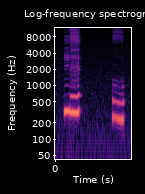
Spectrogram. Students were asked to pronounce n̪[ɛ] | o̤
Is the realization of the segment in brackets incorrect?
yes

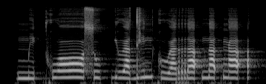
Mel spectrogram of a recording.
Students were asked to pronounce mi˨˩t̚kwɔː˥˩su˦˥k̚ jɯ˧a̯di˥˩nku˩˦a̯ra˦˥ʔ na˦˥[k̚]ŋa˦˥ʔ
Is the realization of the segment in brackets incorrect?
yes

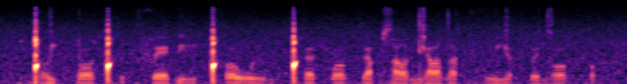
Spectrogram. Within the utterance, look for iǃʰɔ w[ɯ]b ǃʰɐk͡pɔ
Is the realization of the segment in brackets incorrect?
no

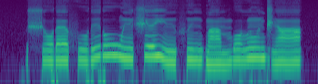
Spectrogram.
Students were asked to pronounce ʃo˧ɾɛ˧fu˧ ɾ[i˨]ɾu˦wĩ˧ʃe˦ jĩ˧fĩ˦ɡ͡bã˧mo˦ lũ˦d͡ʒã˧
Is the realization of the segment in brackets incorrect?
yes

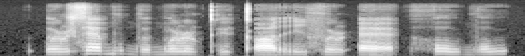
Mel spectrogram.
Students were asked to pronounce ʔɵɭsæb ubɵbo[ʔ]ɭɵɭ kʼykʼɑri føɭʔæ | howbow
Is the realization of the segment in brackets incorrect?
yes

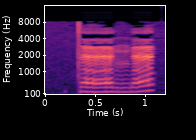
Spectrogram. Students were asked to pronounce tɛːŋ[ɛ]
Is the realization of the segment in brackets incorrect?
no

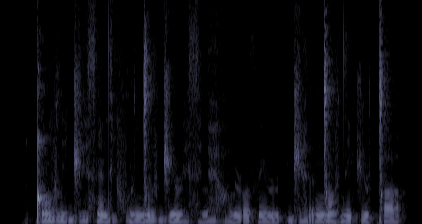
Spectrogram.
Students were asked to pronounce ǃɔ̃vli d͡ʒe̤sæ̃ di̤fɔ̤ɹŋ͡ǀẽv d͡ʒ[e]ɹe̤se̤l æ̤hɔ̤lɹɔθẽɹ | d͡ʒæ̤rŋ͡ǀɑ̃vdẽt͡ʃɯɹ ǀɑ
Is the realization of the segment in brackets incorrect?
no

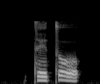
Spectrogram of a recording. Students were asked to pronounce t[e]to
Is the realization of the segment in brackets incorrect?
no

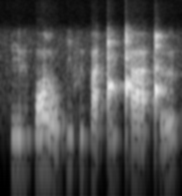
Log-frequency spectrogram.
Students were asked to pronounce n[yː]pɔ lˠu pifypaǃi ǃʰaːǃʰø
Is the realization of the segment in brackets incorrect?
no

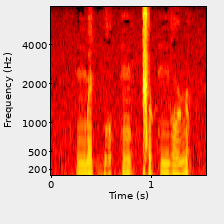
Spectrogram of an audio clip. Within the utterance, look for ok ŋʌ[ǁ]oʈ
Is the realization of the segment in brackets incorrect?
no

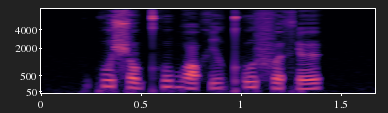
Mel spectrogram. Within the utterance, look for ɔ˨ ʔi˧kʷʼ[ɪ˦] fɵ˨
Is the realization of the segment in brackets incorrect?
yes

